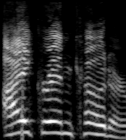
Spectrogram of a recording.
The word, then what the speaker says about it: Eikerenkoetter: here we are Mark Victor Hansen and Xavier Ian coder right I'm saying it right you got it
